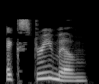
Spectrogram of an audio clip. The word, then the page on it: extremum: British English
